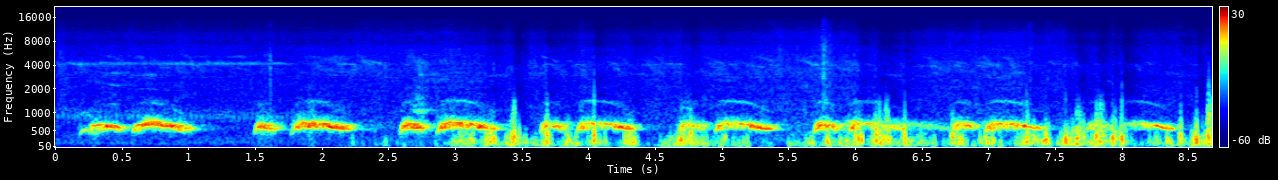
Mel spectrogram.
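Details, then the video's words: Spotted dove heard as a bird-catching lure, giving rounded double coos about once a second while loud clattering, knocking noise joins from midway and runs to the end. "Sound Spotted Dove Malay"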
